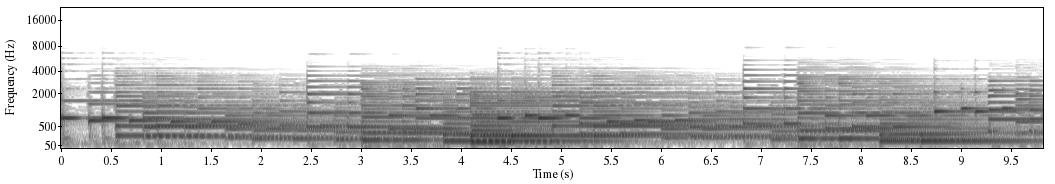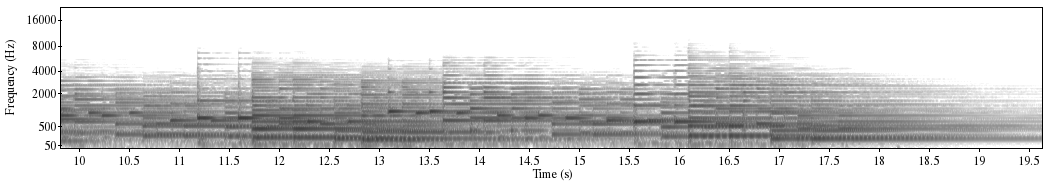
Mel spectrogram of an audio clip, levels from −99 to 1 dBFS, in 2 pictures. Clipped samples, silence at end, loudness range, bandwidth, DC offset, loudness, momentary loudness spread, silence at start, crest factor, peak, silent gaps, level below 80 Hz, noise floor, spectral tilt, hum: under 0.1%; 0.35 s; 4 LU; 6.6 kHz; under 0.1%; -30 LUFS; 8 LU; 0 s; 16 dB; -14 dBFS; none; -62 dBFS; -55 dBFS; -9 dB/octave; none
